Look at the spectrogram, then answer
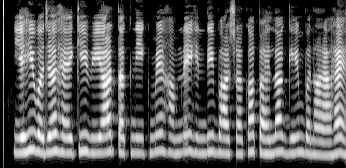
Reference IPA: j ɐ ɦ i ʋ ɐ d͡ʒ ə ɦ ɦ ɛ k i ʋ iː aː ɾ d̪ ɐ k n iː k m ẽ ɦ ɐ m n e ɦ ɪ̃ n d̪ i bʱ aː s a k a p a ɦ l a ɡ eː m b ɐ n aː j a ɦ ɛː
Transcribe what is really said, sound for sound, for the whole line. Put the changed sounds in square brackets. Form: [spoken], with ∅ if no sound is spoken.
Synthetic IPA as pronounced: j ɐ ɦ i ʋ ɐ d͡ʒ ə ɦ ɦ ɛ k i ʋ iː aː ɾ [t̪] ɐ k n iː k m ẽ ɦ ɐ m n e ɦ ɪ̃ n d̪ i bʱ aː [ʃ] a k a p [ɛ] ɦ l a ɡ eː m b ɐ n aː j a ɦ ɛː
